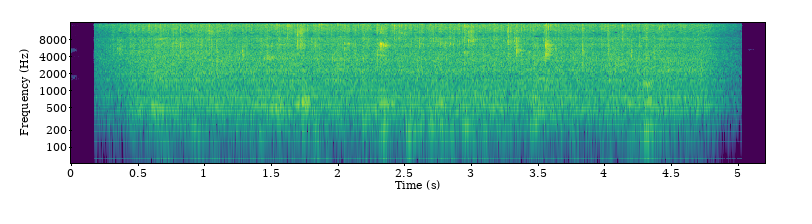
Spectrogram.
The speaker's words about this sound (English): We have little clips for you to show you how loud this monsoon rain can be.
